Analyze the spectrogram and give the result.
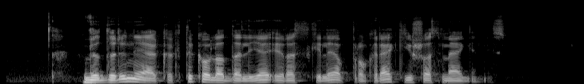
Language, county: Lithuanian, Vilnius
